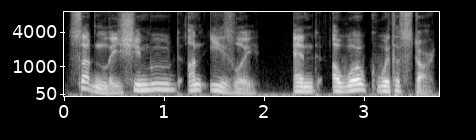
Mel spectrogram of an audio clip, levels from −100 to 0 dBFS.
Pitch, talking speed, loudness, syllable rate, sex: 120 Hz, 145 wpm, -18 LUFS, 5.5 syllables/s, male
